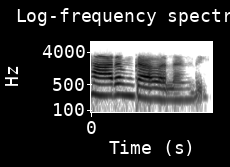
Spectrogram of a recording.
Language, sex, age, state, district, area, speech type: Telugu, female, 30-45, Andhra Pradesh, Palnadu, rural, conversation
